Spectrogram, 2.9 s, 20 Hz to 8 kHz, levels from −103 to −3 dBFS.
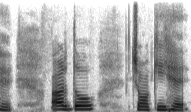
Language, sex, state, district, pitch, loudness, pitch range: Hindi, female, Jharkhand, Deoghar, 220 Hz, -16 LUFS, 215-245 Hz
